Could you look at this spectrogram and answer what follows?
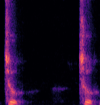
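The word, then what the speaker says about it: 주: আসলে এটা হচ্ছে ছ আর ঝ এর মাঝামাঝি।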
